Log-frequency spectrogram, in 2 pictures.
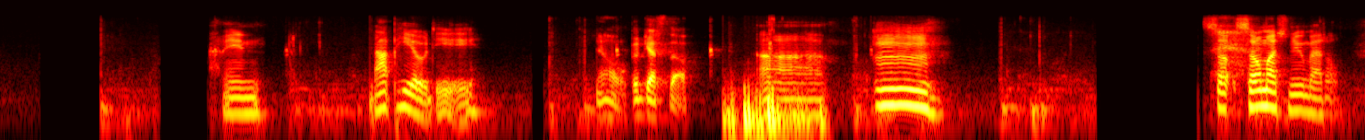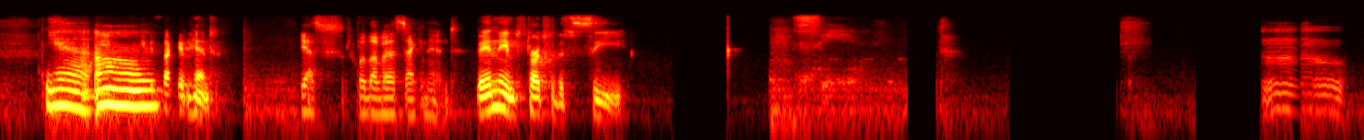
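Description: A man talks casually over an online call.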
